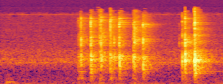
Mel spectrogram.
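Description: Faint typing on a computer keyboard: a quick run of keystrokes starting a little under a second in, then a louder key press near the end.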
